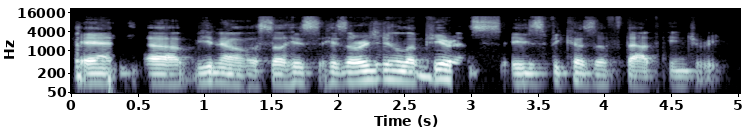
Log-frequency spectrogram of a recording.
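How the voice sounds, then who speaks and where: Low, mellow man explaining business ideas. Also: normal speed. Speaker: session presenter. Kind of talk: business talk with examples.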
